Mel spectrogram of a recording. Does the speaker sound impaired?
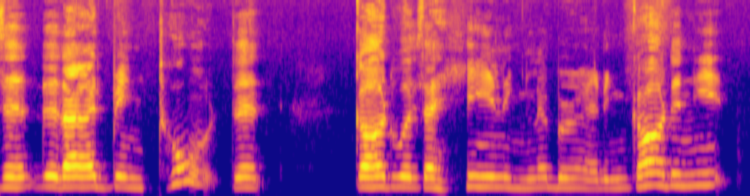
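Yes: cerebral palsy; odd sort of voice.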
